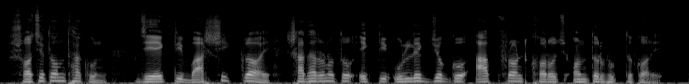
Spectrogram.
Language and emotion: Bengali, neutral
